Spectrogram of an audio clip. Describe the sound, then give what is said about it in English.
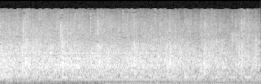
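An audience gives a hand clap for the ladies, clapping in steady, sustained applause, a dense wash of many overlapping claps at an even loudness with no voices standing out. “Let's give these ladies a hand clap.”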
